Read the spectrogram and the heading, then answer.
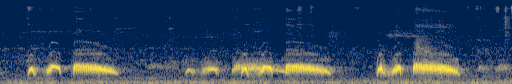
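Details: Cooing spotted dove used as a decoy to excite pet doves: paired short hoots lead into long, smooth, falling coos, three phrases with brief quiet gaps.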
